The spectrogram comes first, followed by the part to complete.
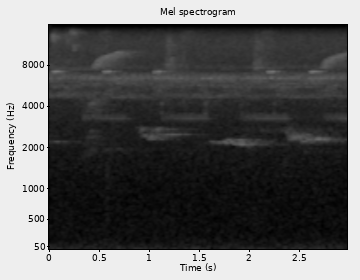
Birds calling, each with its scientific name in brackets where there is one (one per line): Hauxwell's Thrush (Turdus hauxwelli)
